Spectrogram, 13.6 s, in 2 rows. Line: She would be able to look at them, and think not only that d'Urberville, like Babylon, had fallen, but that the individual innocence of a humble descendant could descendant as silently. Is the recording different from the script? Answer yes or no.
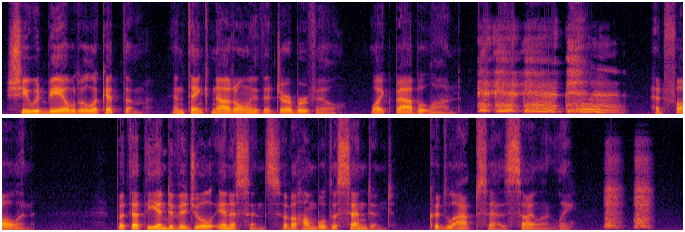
yes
